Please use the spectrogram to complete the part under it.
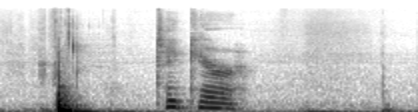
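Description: A woman speaks calmly close to a microphone.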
